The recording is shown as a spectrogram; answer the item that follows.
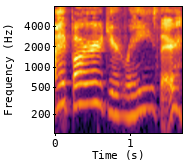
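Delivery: very creepy, slow, drawn-out mock voice.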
